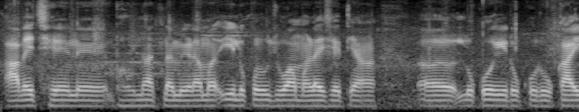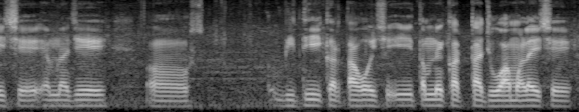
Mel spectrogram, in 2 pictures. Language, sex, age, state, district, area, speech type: Gujarati, male, 18-30, Gujarat, Narmada, rural, spontaneous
